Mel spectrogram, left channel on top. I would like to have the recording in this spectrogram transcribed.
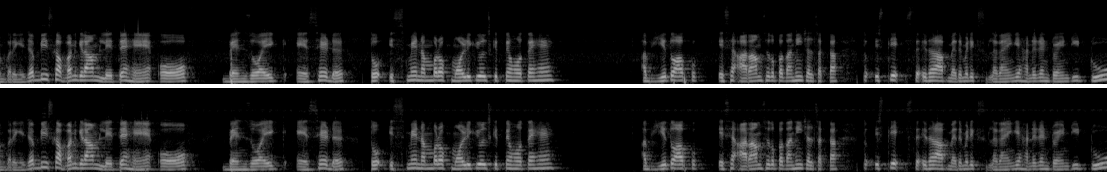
करेंगे, जब भी इसका 1 ग्राम लेते हैं ऑफ बेंजोइक एसिड तो इसमें नंबर ऑफ मॉलिक्यूल्स कितने होते हैं। अब ये तो आपको ऐसे आराम से तो पता नहीं चल सकता, तो इसके इधर आप मैथमेटिक्स लगाएंगे।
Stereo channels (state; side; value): normal; both; correlation 0.67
